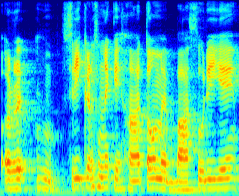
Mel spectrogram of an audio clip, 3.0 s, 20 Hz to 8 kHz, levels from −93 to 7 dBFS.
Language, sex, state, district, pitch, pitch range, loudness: Hindi, male, Bihar, East Champaran, 140 Hz, 135-145 Hz, -17 LUFS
